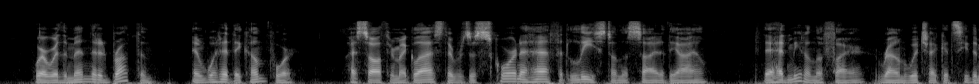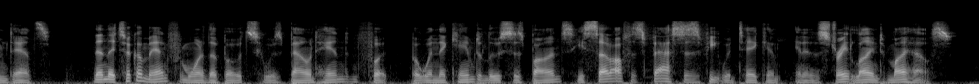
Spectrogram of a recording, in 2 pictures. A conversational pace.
No: fast, 280 wpm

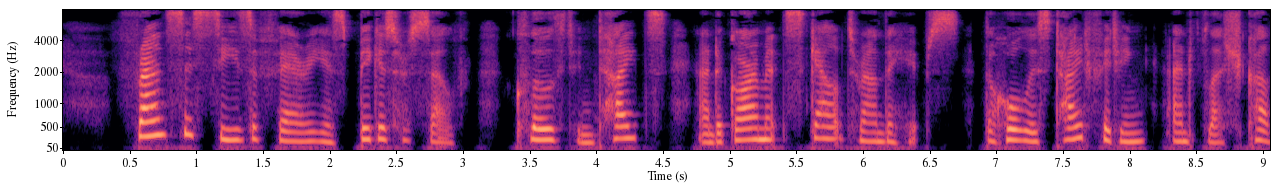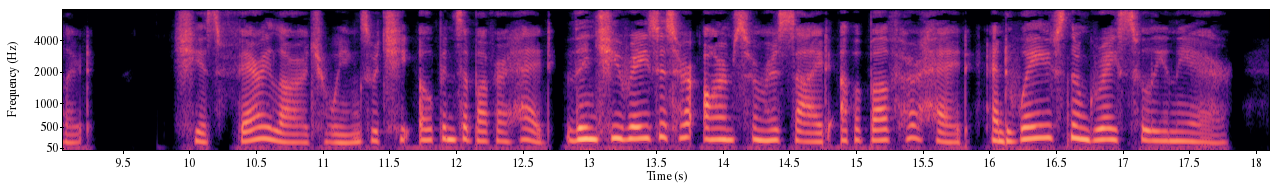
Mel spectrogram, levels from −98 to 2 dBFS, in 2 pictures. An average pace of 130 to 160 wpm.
No: average, 185 wpm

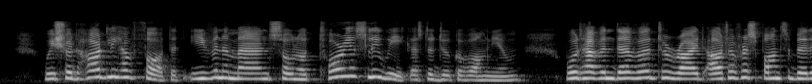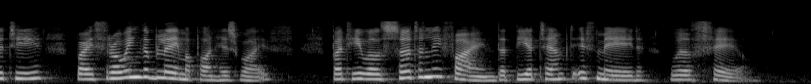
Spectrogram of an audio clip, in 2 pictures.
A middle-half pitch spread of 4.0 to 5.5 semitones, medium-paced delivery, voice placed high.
Yes: average, 4.9 semitones; average, 165 wpm; very high, 255 Hz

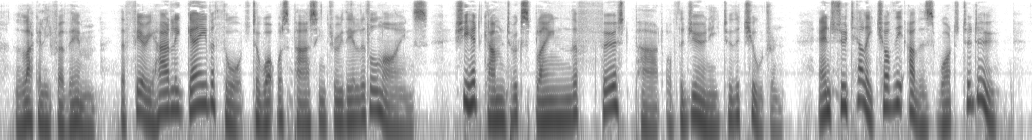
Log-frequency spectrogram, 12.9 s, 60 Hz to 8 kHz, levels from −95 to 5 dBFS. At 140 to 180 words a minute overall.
No: average, 190 wpm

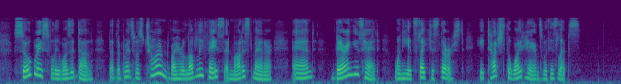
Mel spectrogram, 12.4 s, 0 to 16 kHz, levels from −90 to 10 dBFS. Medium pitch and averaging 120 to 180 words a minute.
Yes: medium, 175 Hz; average, 170 wpm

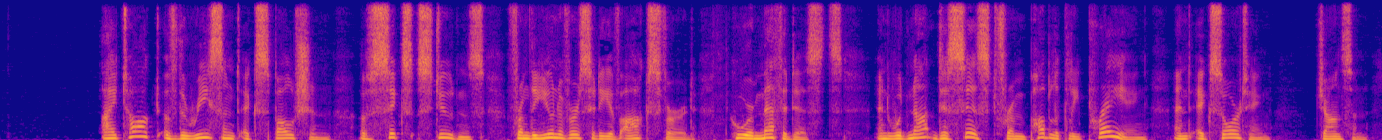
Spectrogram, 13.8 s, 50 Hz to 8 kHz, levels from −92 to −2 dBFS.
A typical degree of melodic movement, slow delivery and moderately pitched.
No: wide, 6.1 semitones; slow, 115 wpm; medium, 160 Hz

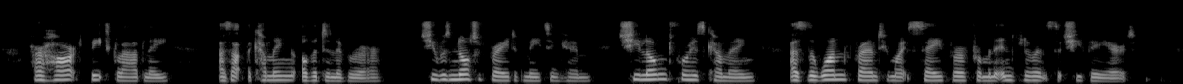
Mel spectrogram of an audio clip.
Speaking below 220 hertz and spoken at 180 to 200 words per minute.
Yes: medium, 185 Hz; average, 190 wpm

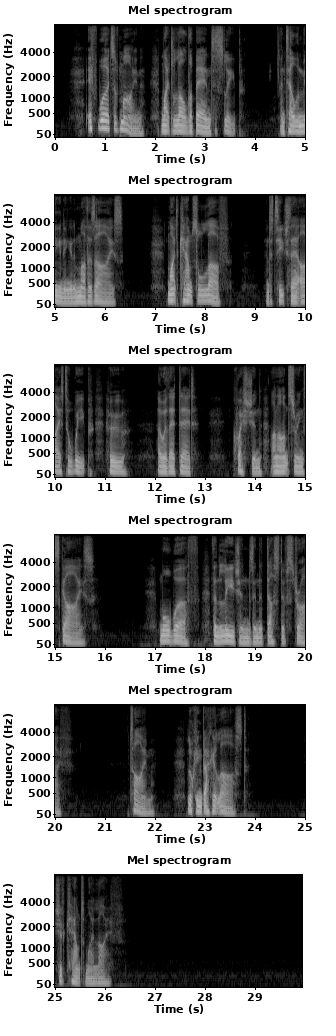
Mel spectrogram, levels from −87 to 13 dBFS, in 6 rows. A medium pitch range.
Yes: average, 3.4 semitones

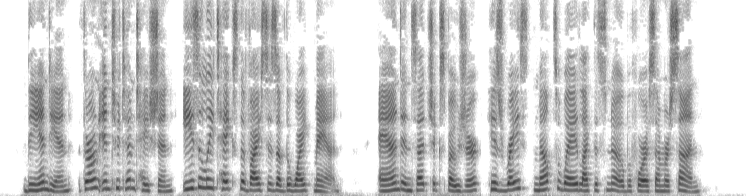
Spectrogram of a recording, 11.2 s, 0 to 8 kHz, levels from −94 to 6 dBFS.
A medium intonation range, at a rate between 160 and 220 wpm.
No: average, 4.0 semitones; average, 150 wpm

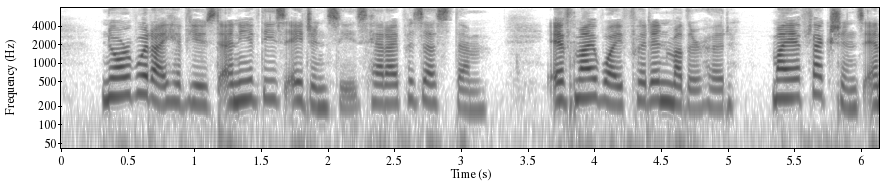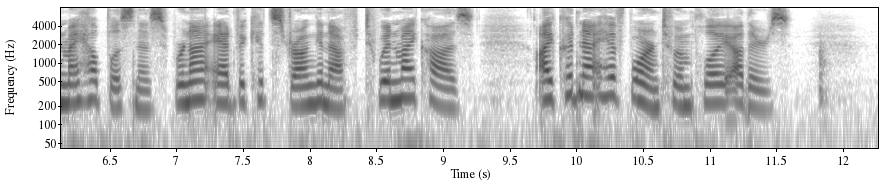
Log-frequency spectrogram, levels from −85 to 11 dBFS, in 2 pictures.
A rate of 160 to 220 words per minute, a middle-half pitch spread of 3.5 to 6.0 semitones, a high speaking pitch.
Yes: average, 195 wpm; average, 4.0 semitones; high, 230 Hz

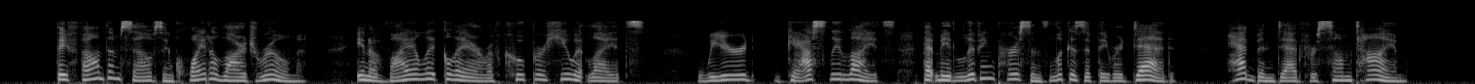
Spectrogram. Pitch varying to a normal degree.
No: wide, 5.9 semitones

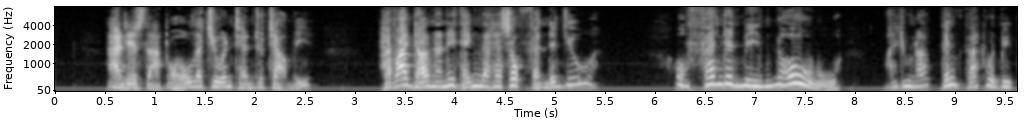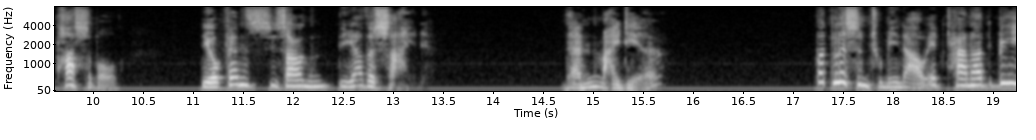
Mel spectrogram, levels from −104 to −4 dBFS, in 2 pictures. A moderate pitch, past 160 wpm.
No: medium, 180 Hz; average, 155 wpm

